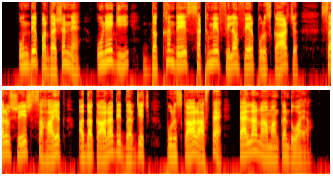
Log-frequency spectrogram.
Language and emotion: Dogri, neutral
